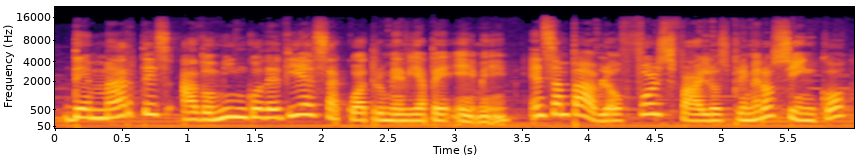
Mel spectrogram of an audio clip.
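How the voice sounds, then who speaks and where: A woman's voice: fairly high pitch, a little mellow. Woman reading radio listings over music. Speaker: announcer reading community calendar. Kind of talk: scripted radio announcements. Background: faint music bed.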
